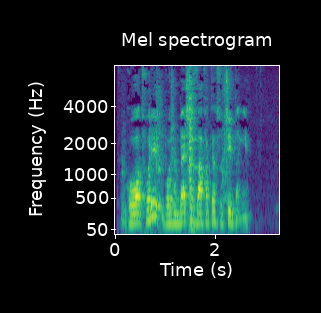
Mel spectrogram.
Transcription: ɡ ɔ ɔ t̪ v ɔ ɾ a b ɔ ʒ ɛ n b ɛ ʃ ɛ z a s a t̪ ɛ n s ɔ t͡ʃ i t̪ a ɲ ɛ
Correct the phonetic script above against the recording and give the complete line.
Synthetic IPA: ɡ ɔ ɔ t̪ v ɔ ɾ i b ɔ ʒ ɛ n b ɛ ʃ ɛ z a f a t̪ ɛ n s ɔ t͡ʃ i t̪ a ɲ ɛ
